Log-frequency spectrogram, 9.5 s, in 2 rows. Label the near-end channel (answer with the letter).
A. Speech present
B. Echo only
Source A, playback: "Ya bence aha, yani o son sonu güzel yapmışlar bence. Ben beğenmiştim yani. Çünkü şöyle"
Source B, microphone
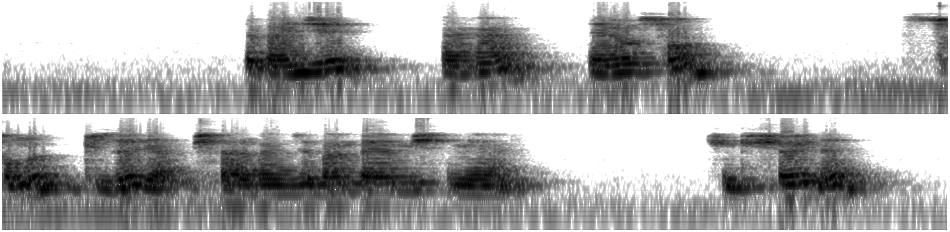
B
